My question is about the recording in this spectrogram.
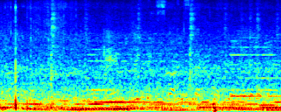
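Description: Background music of slow, held chords, with many voices praying aloud at once underneath.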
